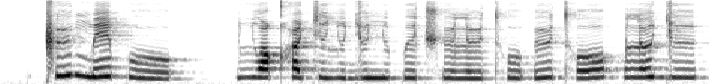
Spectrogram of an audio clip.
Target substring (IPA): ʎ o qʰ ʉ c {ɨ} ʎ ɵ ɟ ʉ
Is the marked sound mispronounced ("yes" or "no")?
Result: no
